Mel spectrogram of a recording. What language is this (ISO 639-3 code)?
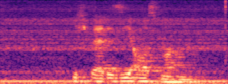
deu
